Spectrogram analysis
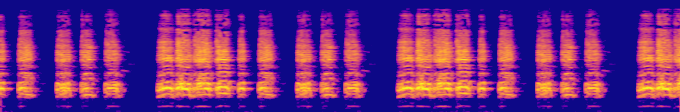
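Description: A goose gives loud, harsh, nasal honks in bursts: three quick honks, then a longer stuttering run, repeating about every two and a half seconds.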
